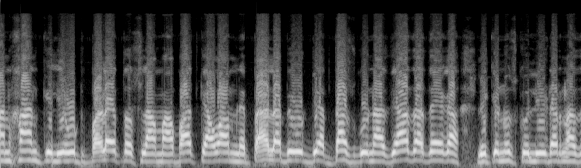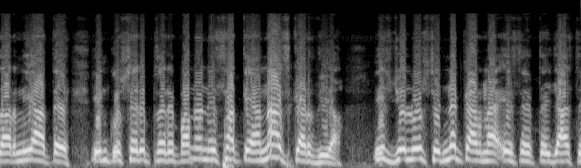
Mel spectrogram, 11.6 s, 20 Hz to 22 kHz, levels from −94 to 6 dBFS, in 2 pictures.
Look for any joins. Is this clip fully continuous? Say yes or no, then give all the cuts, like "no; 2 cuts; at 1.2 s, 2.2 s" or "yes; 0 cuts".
no; 1 cut; at 7.8 s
